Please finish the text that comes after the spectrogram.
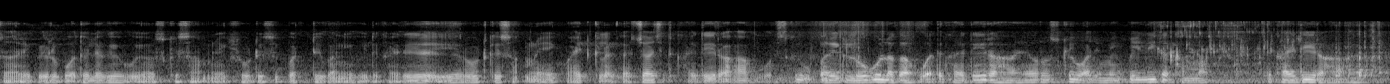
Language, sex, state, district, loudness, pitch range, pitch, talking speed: Hindi, male, Uttar Pradesh, Budaun, -19 LUFS, 90-115 Hz, 100 Hz, 210 wpm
